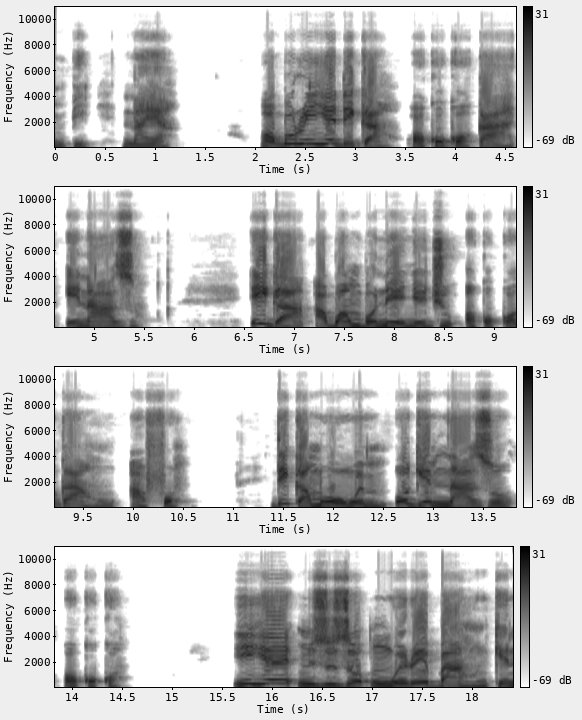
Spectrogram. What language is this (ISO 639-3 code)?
ibo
